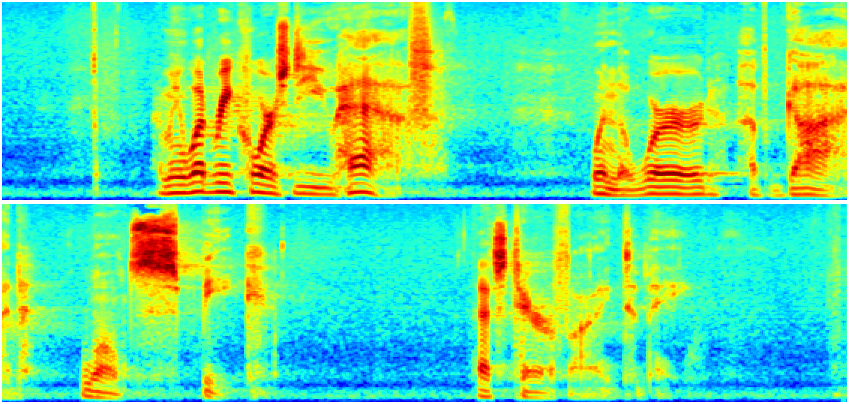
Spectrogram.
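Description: A middle-aged man speaks calmly into a microphone in a room with a slight echo.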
